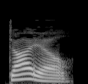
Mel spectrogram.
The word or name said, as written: deijelle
